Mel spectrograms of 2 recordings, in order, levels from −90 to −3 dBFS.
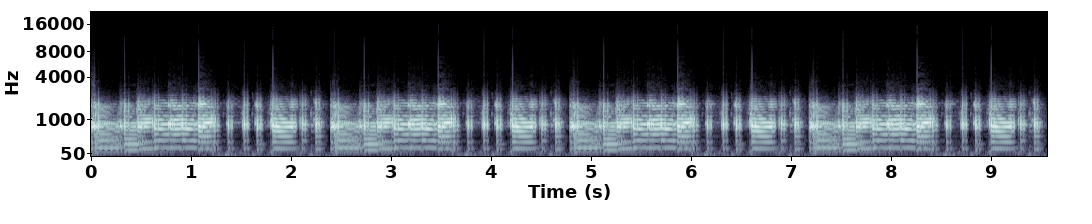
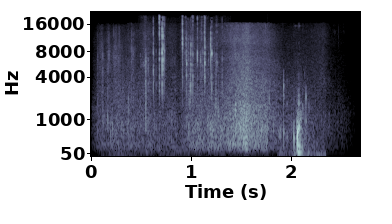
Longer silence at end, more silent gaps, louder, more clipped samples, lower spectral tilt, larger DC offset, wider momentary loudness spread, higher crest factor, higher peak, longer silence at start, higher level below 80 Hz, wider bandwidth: second, 0.05 s vs 0.35 s; neither; first, -18 LUFS vs -30 LUFS; neither; first, -8 dB/octave vs -2 dB/octave; neither; second, 7 LU vs 13 LU; second, 16 dB vs 32 dB; about the same, -2 dBFS vs -2 dBFS; about the same, 0 s vs 0.05 s; second, -56 dBFS vs -48 dBFS; second, 3.7 kHz vs over 20 kHz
